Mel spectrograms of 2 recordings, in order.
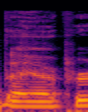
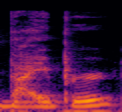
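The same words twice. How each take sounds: First: The word is said with a Quebec French pronunciation. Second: The word is said with a standard English pronunciation. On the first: The speaker calls it wrong. "elle va continuer à dire diaper" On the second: The speaker calls it right. "mais c'est diaper"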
